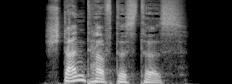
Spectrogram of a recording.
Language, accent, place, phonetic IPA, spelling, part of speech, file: German, Germany, Berlin, [ˈʃtanthaftəstəs], standhaftestes, adjective, De-standhaftestes.ogg
- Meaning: strong/mixed nominative/accusative neuter singular superlative degree of standhaft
